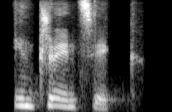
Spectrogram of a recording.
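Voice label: "intrinsic", Indian English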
